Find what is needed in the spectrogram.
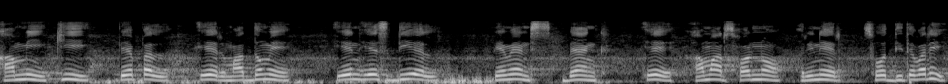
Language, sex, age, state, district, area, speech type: Bengali, male, 45-60, West Bengal, Jhargram, rural, read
